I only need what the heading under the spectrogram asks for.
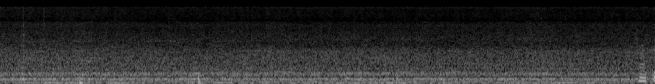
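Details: Wild bee swarm from a split colony being moved into a new box, the queen placed inside as bees begin entering; a dense, steady low buzzing hum holds throughout, with faint handling knocks near the start and end.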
